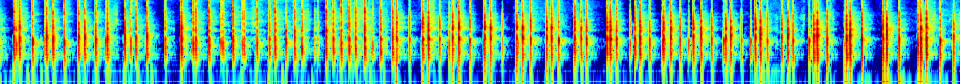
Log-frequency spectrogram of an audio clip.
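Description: A small, hollow, black printed cardboard box for an LED light is held in the hand and tapped rapidly with AA battery tips worn on the fingers. About fifty short, dry, hollow taps come in quick, uneven bursts, with a papery midrange body and almost no low end or ring.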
